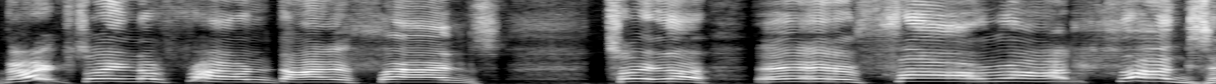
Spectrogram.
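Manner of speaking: put-on nasal politician voice. Speaker practising an impression after being told to sound more nasal: nasal Keir Starmer impression. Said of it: "talk right through the back of your throat and your nose".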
